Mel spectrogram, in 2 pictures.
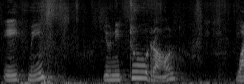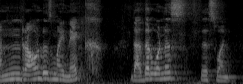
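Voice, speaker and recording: A woman walks through a hands-on demonstration at an easygoing, slow pace, breaking her instructions into short steps. She often adds a questioning "no?" at the end of a phrase. Clear noise sits behind her voice, with a dog heard now and then. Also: on the low side, rough recording. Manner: unhurried step-by-step instructions with frequent "no?" tags. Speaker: scarf styling tutorial host. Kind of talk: casual how-to demonstration.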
